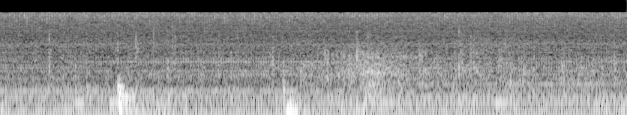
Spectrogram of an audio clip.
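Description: Large paper sheets rustle as they are flipped over.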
